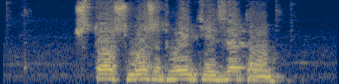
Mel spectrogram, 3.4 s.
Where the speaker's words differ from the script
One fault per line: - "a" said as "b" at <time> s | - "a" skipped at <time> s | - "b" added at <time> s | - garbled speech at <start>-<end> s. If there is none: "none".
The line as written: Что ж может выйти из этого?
none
